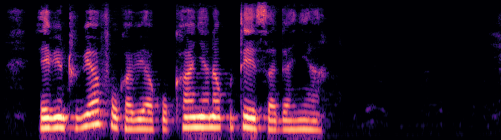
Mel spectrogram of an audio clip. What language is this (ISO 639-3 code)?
lug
